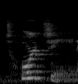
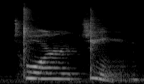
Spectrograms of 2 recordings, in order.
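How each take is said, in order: First: Said in the usual way. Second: "torching" split into two drawn-out syllables; syllables clapped out. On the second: Shown as a demonstration. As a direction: say "torching" slowly, tor then ching, as if clapping each part. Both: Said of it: "Let's clap it out".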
